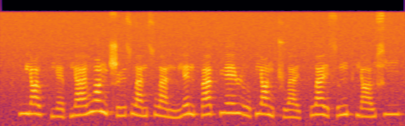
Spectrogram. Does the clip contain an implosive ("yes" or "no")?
no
